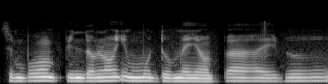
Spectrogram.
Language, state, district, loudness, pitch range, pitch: Idu Mishmi, Arunachal Pradesh, Lower Dibang Valley, -13 LUFS, 155-165 Hz, 155 Hz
